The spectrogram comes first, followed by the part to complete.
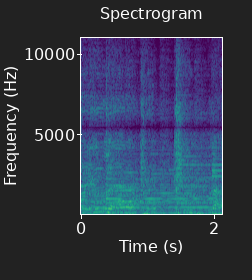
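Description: Live pop-rock band playing, heard from the audience: drums, bass and electric guitars with a lead vocal.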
